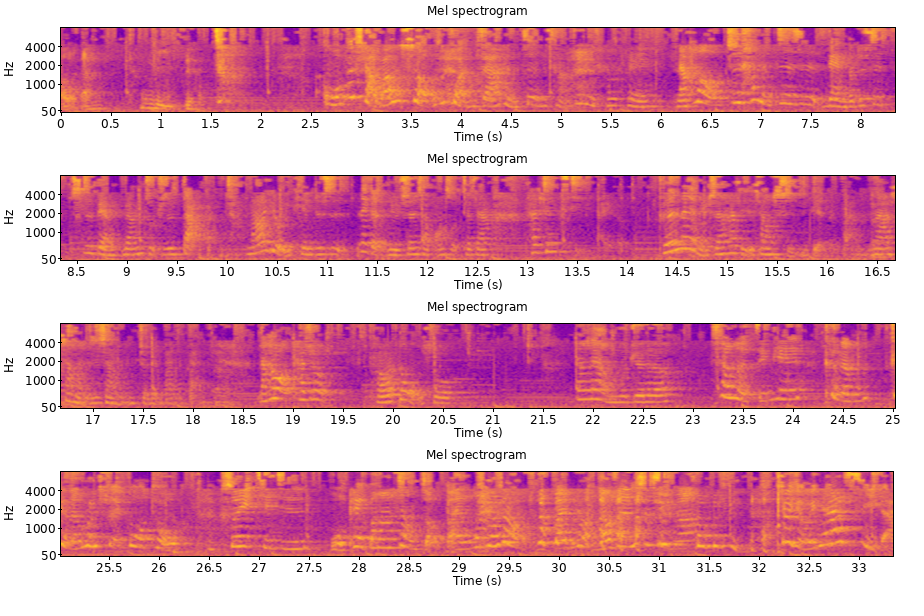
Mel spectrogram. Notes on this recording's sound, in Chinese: 臨時的錄音所以來不及備上器材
